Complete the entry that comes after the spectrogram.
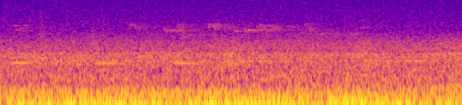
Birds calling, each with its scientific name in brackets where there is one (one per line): American Robin (Turdus migratorius)
Mourning Dove (Zenaida macroura)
